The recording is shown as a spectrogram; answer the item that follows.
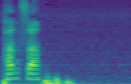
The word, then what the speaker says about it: Panzer: teams such as Panzer also a German word actually pronounced Panza um they were using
